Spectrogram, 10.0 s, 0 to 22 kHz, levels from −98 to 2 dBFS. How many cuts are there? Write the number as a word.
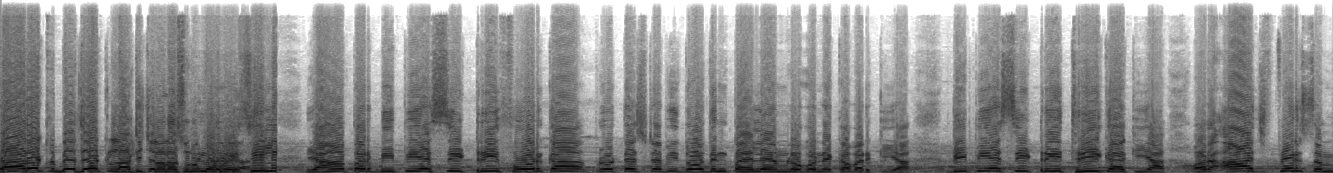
one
